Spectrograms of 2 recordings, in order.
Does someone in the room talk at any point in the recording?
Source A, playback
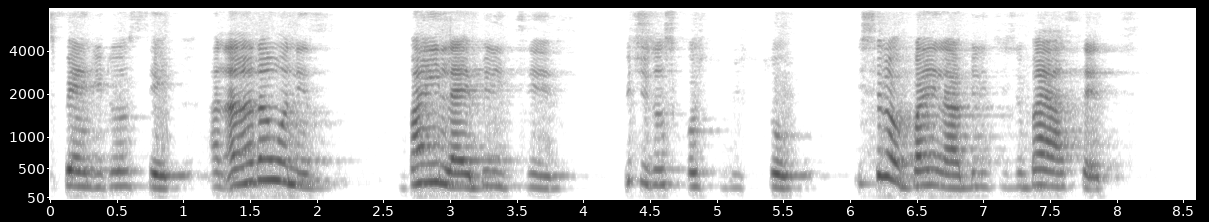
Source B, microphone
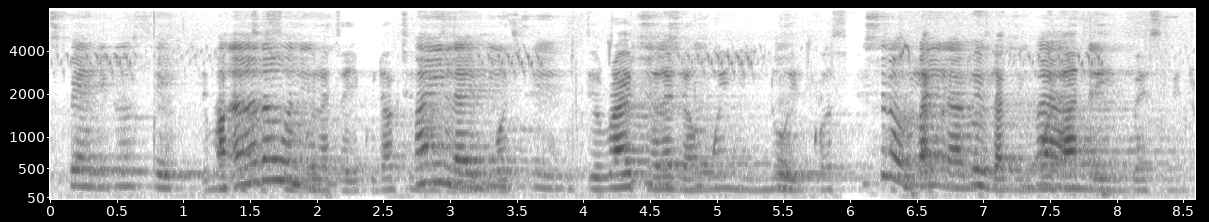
Yes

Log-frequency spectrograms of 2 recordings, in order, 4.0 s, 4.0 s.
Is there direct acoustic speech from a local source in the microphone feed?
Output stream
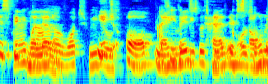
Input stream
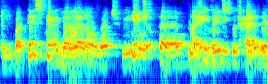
No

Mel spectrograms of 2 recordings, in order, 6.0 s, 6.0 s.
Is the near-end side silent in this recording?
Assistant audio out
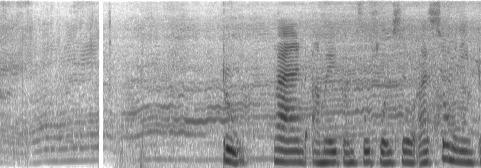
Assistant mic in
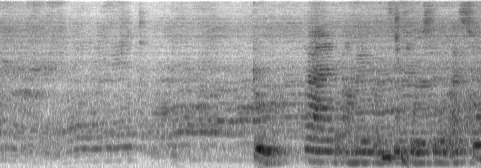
No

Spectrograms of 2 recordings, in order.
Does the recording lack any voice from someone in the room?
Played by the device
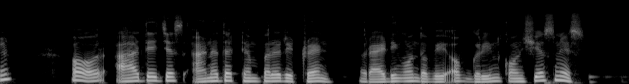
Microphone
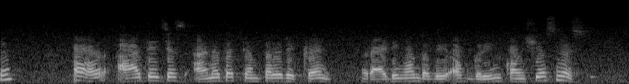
Yes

